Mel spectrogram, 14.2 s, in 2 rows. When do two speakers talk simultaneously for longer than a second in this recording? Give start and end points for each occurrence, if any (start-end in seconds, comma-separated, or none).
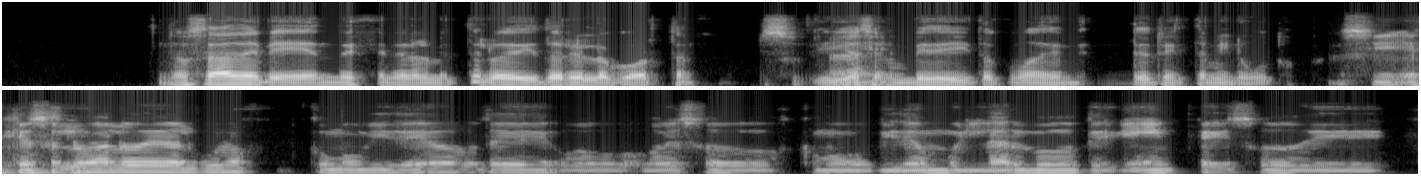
none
